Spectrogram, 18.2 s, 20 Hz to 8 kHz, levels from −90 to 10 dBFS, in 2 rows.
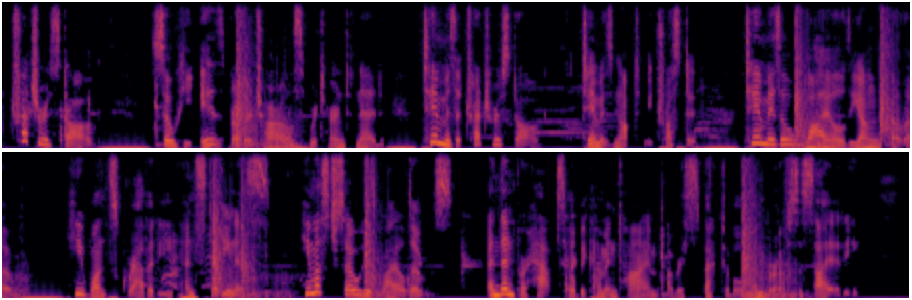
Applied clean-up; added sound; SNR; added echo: classical method spectral subtraction.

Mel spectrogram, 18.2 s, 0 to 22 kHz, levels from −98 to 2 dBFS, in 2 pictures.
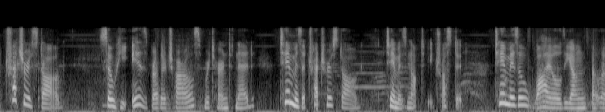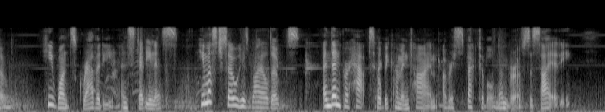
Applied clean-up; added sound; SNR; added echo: neural separator model SepFormer DNS4.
